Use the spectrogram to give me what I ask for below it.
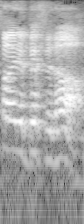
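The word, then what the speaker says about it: spina bifida: W the crutches in the air now it's pronounced spinabifida and the reason I say that cuz I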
